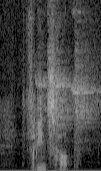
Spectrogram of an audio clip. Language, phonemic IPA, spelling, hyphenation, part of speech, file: Dutch, /ˈvrint.sxɑp/, vriendschap, vriend‧schap, noun, Nl-vriendschap.ogg
- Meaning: friendship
